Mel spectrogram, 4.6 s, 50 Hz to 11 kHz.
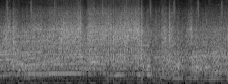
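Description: BMW E36 M3 race car with a naturally aspirated inline six, drifting at a speed festival event, engine droning loudly and steadily with tire squeal running through it, with crowd ambience behind.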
